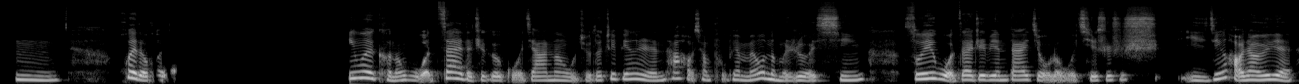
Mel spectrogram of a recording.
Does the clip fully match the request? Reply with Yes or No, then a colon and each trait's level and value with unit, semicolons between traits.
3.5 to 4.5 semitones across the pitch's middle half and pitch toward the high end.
Yes: average, 4.1 semitones; high, 205 Hz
